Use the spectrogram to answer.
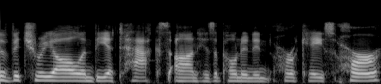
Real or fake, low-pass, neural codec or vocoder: real; 7.2 kHz; none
